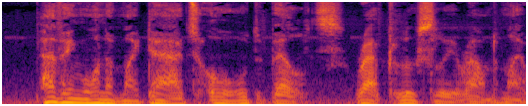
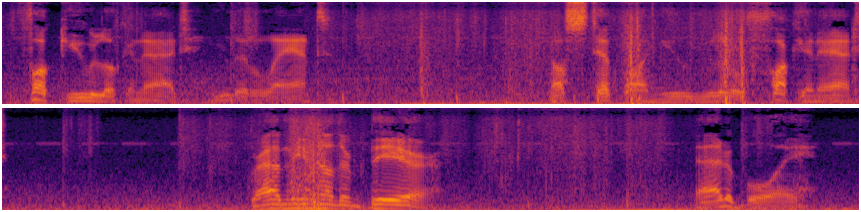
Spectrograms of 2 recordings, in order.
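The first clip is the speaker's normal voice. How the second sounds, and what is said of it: Gruff grunting impression of father. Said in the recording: “I grunted in my best dad voice.”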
